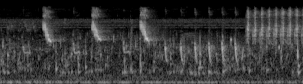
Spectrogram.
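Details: Loud common nightingale phrase: three quick falling whistled sweeps roughly half a second apart, a run of short staccato notes, then a fast, rattling pulsed trill at the end, against low hiss.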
